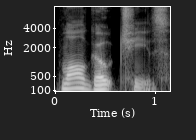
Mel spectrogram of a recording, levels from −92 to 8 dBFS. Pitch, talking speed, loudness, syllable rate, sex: 115 Hz, 155 wpm, -17 LUFS, 3.9 syllables/s, male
